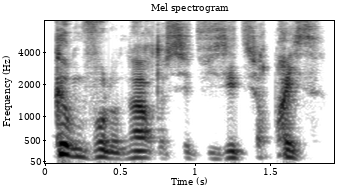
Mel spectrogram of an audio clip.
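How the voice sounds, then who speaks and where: A guilty doctor, caught out, begs his visitor to sit and talk calmly, voiced by a man in a dubbed film. His voice is husky and mid-pitched, placating and nervous. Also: a little fast, close to an everyday voice. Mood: nervous pleading. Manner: placating, pleading. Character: guilty male doctor, smooth then pleading.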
